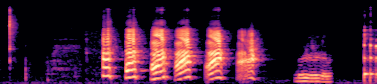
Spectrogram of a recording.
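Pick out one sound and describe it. A young man shouts and laughs excitedly.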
